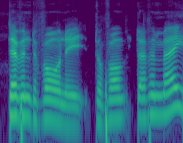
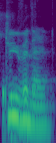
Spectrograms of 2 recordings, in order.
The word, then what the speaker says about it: Duvernay: Ollie, you need to say it like you're French. Duvernay. Duvernay.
